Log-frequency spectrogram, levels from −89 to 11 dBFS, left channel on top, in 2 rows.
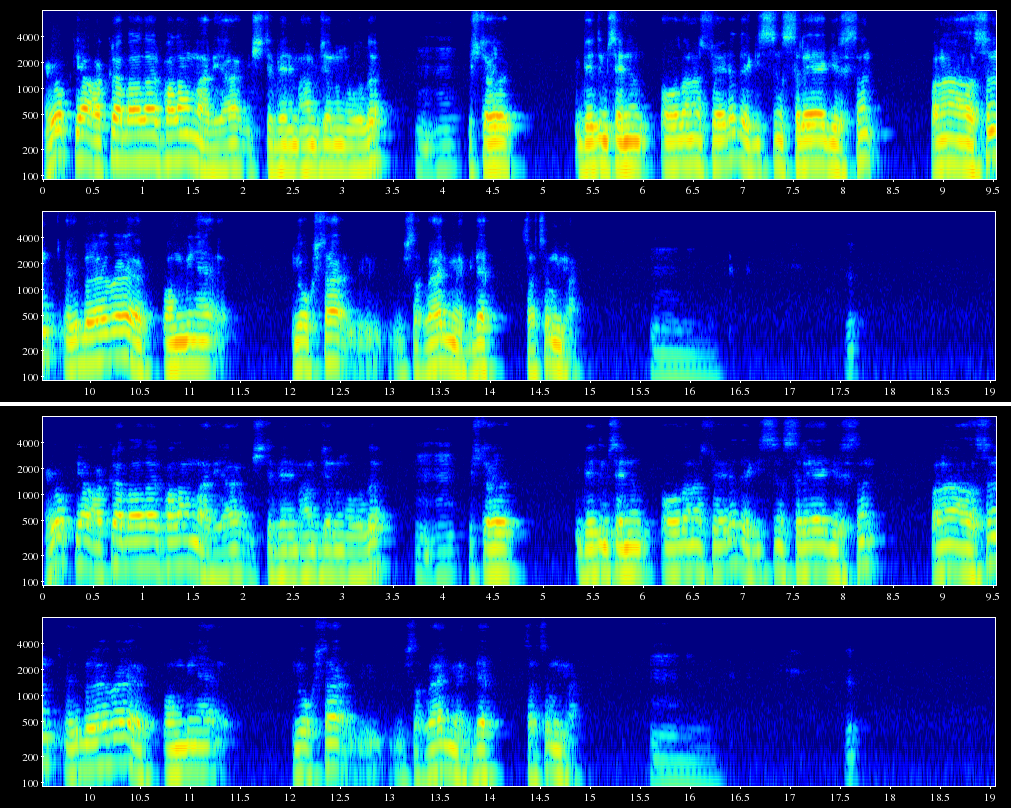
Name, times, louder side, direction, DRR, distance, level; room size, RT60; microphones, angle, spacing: voice 1, 0.0-3.4 4.3-4.7 5.3-8.3 8.9-11.4 12.0-14.0 14.4-14.9, left 6 dB, 80° left, 0.3 m, -26 dB
voice 2, 3.7-4.1 15.6-16.2 17.5-17.6, left 2 dB, 65° right, 0.9 m, -46 dB
2.3 x 2.0 x 3.0 m
head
